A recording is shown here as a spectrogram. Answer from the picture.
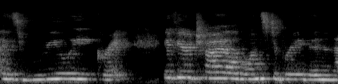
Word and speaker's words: Qi: That's QI, pronounced Chi. Chi is life force energy.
